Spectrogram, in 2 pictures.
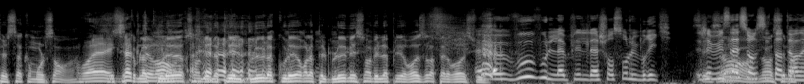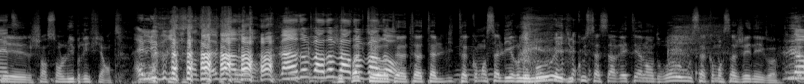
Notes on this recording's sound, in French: aux Bichoiseries Festival 2023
